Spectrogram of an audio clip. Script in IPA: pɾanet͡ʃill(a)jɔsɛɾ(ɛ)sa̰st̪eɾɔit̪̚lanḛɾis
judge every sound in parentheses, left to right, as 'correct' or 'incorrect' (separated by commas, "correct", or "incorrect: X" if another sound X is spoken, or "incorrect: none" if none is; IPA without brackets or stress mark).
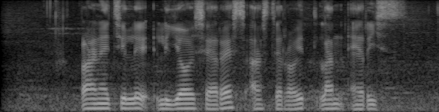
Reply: incorrect: i, correct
